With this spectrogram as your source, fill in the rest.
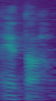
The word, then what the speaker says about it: Eta: surya memiliki efisiensi Eta ini kita bacanya Eta atau efisiensi jadi memiliki efisiensi Eta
